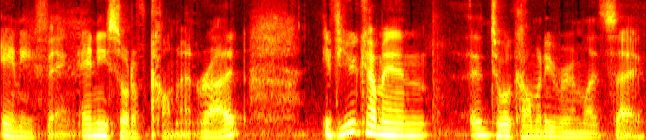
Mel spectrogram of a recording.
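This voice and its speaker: A man with an Australian accent, medium in pitch, with lively intonation. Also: fairly quick pace. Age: 30s. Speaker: stand-up comedian. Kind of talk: casual podcast chat.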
